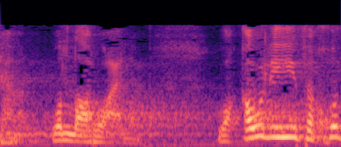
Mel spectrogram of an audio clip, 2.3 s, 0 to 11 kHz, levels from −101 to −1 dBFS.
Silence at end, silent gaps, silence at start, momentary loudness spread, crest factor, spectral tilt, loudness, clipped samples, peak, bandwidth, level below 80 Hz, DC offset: 0 s; none; 0 s; 19 LU; 16 dB; -7 dB/octave; -19 LUFS; under 0.1%; -2 dBFS; 6.4 kHz; -50 dBFS; under 0.1%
